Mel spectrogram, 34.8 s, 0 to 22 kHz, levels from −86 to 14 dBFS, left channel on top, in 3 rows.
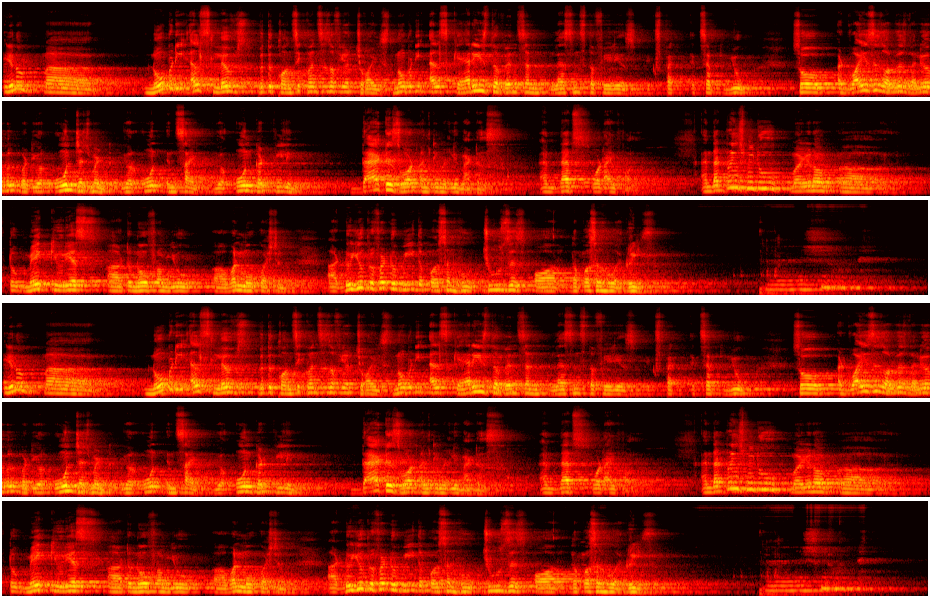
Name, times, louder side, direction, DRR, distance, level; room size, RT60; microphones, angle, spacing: voice 1, 0.0-1.2 1.8-7.9 8.3-8.4 8.7-9.3 9.9-15.3 16.0-17.9 18.3-19.6 20.3-22.8 23.3-25.6 25.8-26.8 27.3-31.3, left 1 dB, 10° left, 5 dB, 0.5 m, -25 dB
voice 2, 32.7-34.0, right 1 dB, 85° right, -2 dB, 1.8 m, -36 dB
16.0 x 9.0 x 2.7 m, 2.5 s
head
